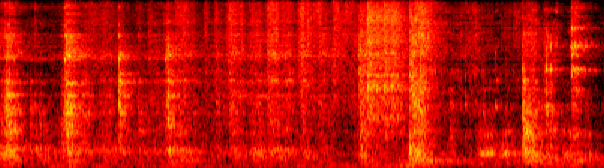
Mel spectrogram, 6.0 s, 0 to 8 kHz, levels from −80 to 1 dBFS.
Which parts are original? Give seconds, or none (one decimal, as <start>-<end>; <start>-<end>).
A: 0.5-4.1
